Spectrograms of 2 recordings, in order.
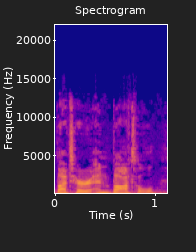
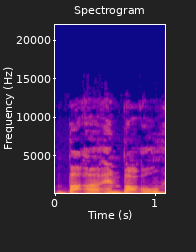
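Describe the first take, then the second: First: It is said in a standard accent. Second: It is said in a Cockney accent.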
